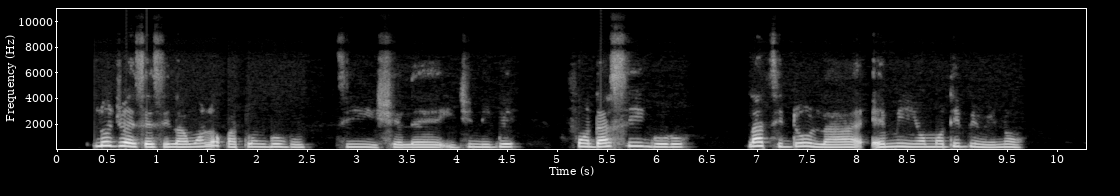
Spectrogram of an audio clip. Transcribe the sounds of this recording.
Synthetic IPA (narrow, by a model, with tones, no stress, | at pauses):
lo˦d͡ʒu˦ɛ˨sɛ˨si˨la˨w̃ɔ̃˧lɔ˦˨k͡pa˨to˦ŋ̩˦ɡ͡bo˧˦ɡũ˧ | tʰi˧˦i˦˨ʃɛ˨lɛ˨ḭ˨d͡ʒi˨˦nĩ˧ɡ͡be˦ | fũ˦ɔ̃˧da˨˦si˦i˦ɡ͡bo˧ɾo˧ | la˦ti˧do˦˨la˨˦ɛ˧mĩ˦˧˦ɔ˧mɔ̃˧di˦bĩ˦˨ɾ̃ĩ˨˦nãː˦˨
